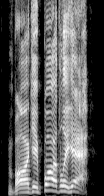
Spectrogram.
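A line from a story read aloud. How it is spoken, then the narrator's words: Shouting. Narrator (Russian): кричал Кафал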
